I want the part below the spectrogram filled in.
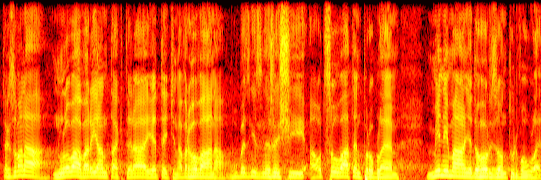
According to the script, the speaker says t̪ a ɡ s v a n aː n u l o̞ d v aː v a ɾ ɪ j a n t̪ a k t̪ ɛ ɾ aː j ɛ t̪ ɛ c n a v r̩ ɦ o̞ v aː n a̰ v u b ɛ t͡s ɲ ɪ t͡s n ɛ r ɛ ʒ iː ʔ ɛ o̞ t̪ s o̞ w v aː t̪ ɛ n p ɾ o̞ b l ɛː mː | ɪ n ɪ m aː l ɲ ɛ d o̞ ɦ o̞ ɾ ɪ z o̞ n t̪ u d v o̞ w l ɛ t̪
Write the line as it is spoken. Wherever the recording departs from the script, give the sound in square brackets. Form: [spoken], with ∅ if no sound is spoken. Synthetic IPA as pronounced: t̪ a ɡ [z] v a n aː n u l o̞ [∅] v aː v a ɾ ɪ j a n t̪ a k t̪ ɛ ɾ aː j ɛ t̪ ɛ c n a v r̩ ɦ o̞ v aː n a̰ v [uː] b ɛ t͡s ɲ ɪ t͡s n ɛ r ɛ [ʃ] iː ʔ [a] o̞ t̪ s o̞ w v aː t̪ ɛ n p ɾ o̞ b l ɛː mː | ɪ n ɪ m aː l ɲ ɛ d o̞ ɦ o̞ ɾ ɪ z o̞ n t̪ u d v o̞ w l ɛ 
